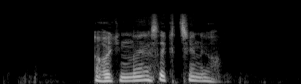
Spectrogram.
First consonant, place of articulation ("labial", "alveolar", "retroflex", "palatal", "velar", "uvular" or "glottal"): uvular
